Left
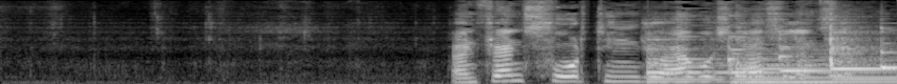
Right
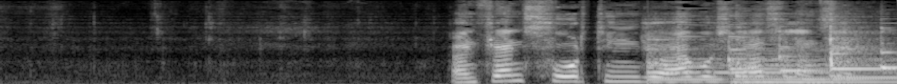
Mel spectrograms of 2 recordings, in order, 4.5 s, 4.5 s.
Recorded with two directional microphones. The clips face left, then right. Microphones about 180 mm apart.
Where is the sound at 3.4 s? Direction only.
15° right (ahead or behind).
